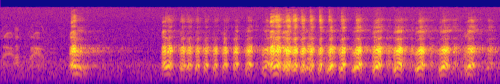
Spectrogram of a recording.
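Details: Willow ptarmigan: one sharp nasal note, a pause, then a long accelerating string of harsh clucking notes that grows louder and rhythmic.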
